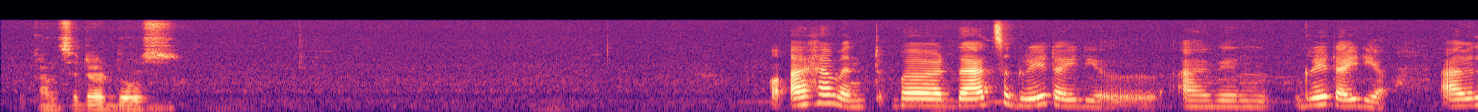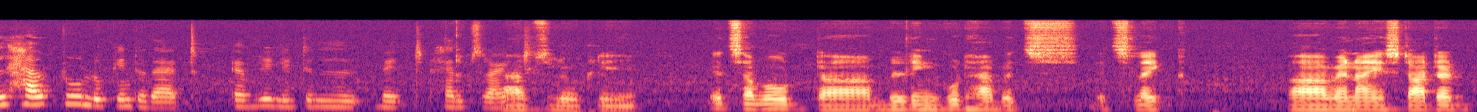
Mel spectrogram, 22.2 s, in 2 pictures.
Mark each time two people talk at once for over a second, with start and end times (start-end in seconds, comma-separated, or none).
none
